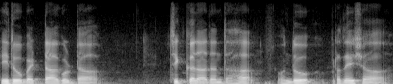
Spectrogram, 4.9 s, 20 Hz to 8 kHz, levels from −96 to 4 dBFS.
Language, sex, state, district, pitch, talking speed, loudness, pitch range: Kannada, male, Karnataka, Bangalore, 125 Hz, 60 wpm, -17 LUFS, 120-135 Hz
